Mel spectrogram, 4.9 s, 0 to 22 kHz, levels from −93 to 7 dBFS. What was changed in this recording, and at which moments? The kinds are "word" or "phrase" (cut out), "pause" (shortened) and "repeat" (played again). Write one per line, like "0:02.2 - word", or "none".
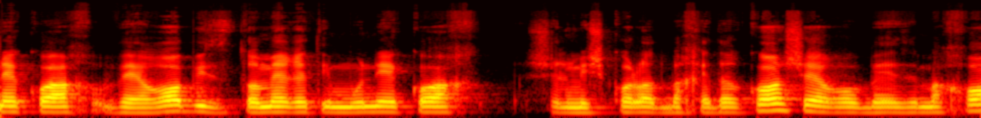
none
